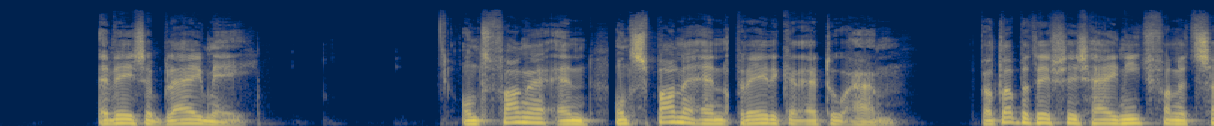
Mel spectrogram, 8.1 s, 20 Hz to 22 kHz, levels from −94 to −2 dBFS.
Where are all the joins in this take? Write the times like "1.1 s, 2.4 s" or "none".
4.0 s, 4.8 s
